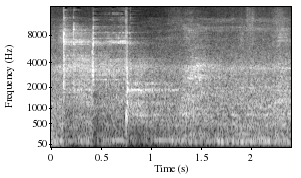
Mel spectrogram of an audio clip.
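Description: Metal gym weights clanking as they are handled and loaded: three sharp knocks in the first second, the last one ringing briefly.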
